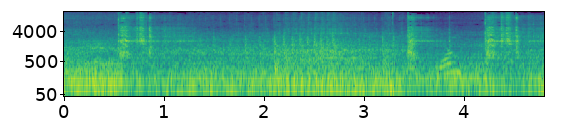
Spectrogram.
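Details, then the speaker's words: Honda TMX Supremo motorcycle that died and started hard when wet from rain or washing: the spark plug cap was confirmed as the fault. After swapping the cap, the engine fires and settles into a steady, even putter with throttle blips and no misfire. "Ayun nga mga boss at kumpirmado na spark plug cap ang problema n ating tropa ng ating unit na itong dumating"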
